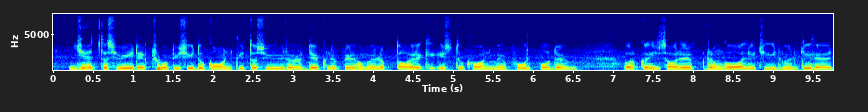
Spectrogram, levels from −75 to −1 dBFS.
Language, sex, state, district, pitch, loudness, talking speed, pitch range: Hindi, male, Uttar Pradesh, Muzaffarnagar, 150 Hz, -21 LUFS, 165 wpm, 145-155 Hz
